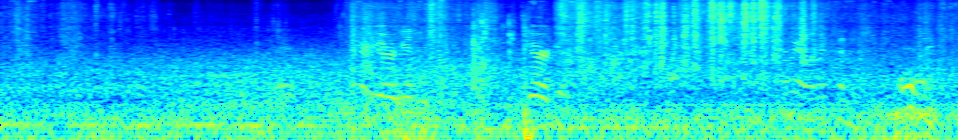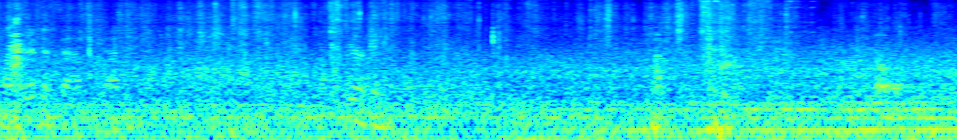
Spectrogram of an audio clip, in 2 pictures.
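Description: Dogs run and scuffle through dry leaves, rustling and crunching.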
